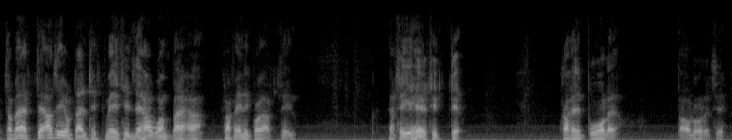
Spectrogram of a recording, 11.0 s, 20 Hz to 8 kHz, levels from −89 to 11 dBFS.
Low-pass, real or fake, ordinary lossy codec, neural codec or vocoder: 7.2 kHz; fake; none; vocoder, 44.1 kHz, 80 mel bands, Vocos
